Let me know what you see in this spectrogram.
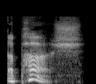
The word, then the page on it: apache: British English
